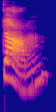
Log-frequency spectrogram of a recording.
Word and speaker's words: dumb: So, because dumb had a silent B at the end and no one had explained that that's literally dumb and should have been let go of because no one pronounced it anymore.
